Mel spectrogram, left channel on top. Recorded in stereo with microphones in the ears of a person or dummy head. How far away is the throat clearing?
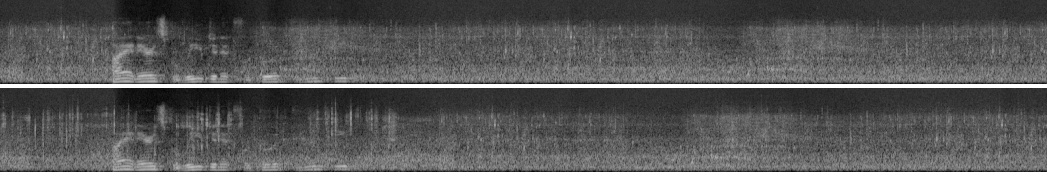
No throat clearing in this recording.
